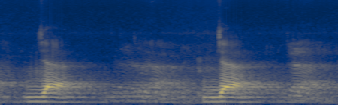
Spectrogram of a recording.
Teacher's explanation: huruf Jim pengucapannya tanpa disertai dengan angin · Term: jahr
